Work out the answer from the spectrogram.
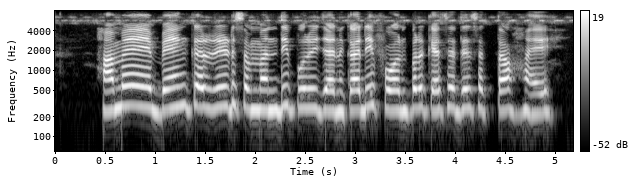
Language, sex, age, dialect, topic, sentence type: Hindi, female, 18-24, Awadhi Bundeli, banking, question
